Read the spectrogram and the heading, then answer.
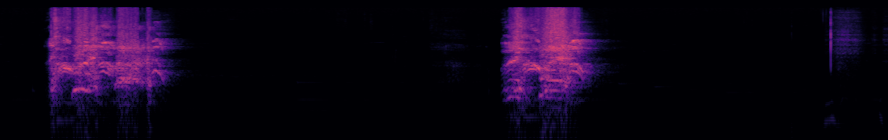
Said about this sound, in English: Bless you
